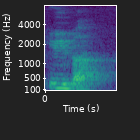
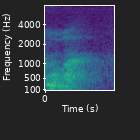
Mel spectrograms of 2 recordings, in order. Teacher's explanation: ponemos la boca como una U y pronunciamos una I. Über, no uva.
